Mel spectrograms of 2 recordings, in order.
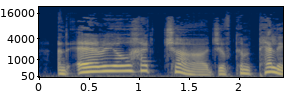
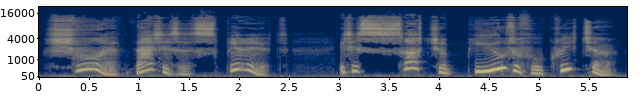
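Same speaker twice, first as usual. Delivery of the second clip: awed wonder; 7 semitones higher than usual. Acted. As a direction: breathe it out in awe. Miranda marvels at Ferdinand.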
